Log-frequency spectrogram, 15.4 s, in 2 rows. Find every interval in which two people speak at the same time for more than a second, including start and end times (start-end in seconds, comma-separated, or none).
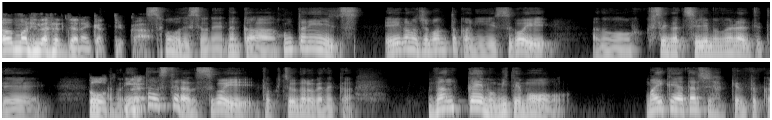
none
